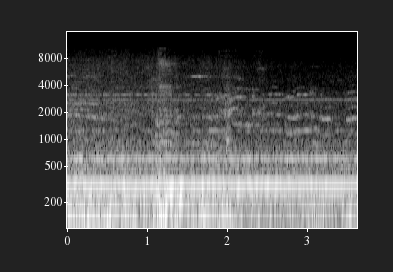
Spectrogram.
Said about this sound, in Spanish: Estoy grabando en el autobús.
